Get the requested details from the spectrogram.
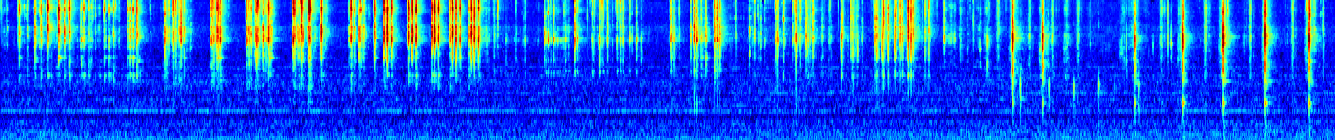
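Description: Long nails scratch and tap the toothed jaws of a hand-sized purple plastic claw hair clip and click its spring mechanism. Dense bursts of bright, dry scratching and clicking in the first five seconds give way to sparser, sharp individual ticks. A faint, steady low hum runs underneath throughout.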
